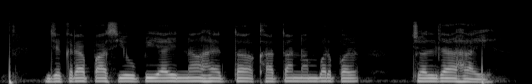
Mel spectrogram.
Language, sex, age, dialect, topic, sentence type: Magahi, male, 25-30, Western, banking, question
